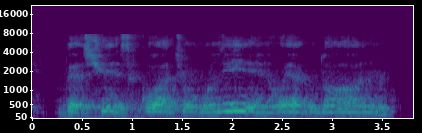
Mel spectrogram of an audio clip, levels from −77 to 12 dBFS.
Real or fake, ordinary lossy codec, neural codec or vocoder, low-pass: fake; none; codec, 16 kHz, 4.8 kbps, FACodec; none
